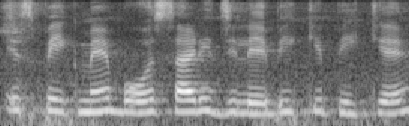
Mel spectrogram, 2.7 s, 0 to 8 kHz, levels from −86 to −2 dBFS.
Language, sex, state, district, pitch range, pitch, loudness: Hindi, female, Chhattisgarh, Balrampur, 225-250 Hz, 235 Hz, -15 LUFS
